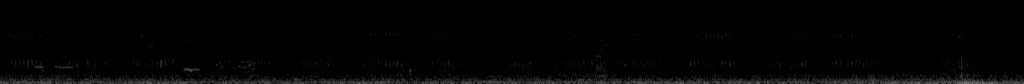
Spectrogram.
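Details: Snoring cat at rest, breathy noisy pulses coming evenly every half second or so over a deep background hum, a brief louder rustle near the end.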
